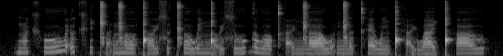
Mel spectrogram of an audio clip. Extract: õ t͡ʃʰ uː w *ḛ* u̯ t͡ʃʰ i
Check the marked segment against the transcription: incorrect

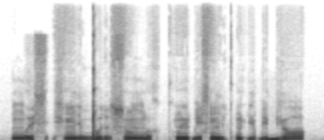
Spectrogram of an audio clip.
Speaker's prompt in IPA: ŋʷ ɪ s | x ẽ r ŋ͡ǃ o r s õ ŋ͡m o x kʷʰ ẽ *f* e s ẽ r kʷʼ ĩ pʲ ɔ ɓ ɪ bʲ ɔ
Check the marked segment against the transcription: incorrect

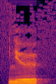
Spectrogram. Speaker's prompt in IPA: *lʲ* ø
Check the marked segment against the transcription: correct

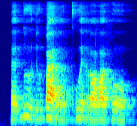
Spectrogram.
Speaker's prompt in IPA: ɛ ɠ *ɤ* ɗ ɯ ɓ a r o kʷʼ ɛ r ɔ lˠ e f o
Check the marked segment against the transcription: incorrect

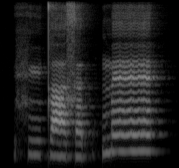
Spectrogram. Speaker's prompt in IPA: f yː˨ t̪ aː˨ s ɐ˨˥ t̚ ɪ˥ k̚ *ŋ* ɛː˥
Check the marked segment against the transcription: incorrect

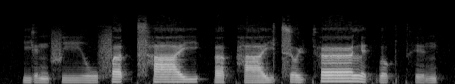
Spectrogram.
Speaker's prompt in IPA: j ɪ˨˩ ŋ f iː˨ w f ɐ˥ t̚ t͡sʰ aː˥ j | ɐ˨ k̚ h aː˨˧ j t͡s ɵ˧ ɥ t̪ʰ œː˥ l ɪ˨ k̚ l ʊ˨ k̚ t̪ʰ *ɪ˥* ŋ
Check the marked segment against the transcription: incorrect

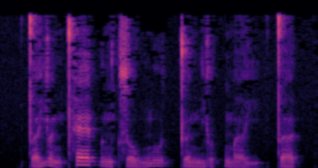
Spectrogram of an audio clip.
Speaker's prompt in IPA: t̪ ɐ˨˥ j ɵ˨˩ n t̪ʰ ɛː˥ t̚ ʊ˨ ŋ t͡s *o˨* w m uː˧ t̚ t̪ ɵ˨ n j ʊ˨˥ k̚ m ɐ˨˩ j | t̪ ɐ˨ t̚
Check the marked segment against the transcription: correct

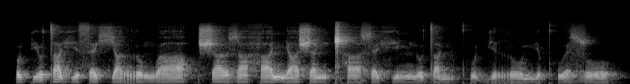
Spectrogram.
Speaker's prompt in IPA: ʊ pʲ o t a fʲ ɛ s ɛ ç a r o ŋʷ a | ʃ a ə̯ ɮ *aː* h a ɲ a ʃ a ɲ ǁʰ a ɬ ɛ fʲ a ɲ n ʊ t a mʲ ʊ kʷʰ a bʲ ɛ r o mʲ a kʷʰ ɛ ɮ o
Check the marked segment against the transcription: incorrect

